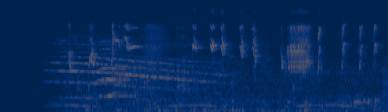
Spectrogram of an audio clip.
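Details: Red crossbill, a small finch of conifer forests such as pine, cypress, fir and cedar, singing: clear whistled notes slurring downward, then a quick series of high chirps and twitters.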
